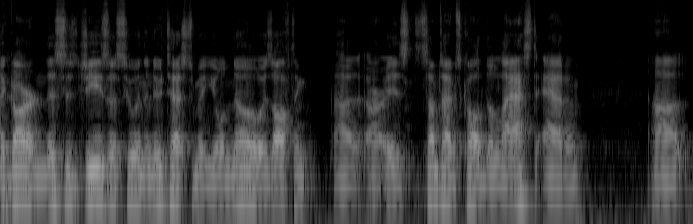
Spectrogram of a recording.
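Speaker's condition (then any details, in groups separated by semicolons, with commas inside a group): No condition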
